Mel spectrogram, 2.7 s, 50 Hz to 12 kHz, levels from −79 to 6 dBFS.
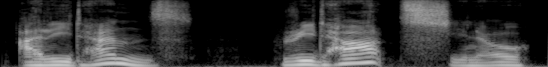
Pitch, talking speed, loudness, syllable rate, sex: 135 Hz, 130 wpm, -20 LUFS, 3.3 syllables/s, male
